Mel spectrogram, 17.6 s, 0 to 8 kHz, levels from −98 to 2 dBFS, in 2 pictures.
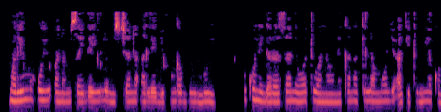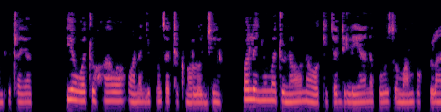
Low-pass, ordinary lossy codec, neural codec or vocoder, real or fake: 7.2 kHz; MP3, 24 kbps; none; real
